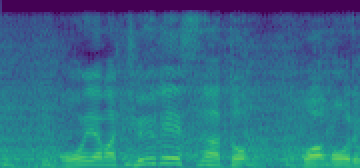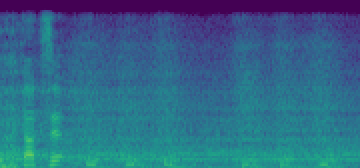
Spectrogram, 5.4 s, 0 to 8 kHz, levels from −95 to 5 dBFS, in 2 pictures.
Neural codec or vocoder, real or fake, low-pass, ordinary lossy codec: autoencoder, 48 kHz, 32 numbers a frame, DAC-VAE, trained on Japanese speech; fake; 7.2 kHz; none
